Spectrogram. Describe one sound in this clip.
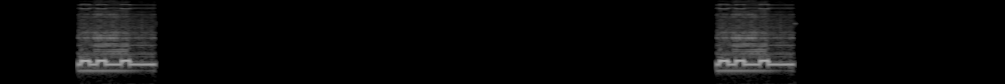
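A short electronic menu chime sounds twice.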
